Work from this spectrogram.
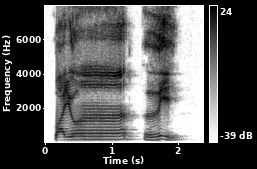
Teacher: وَيُنذِرَ، یہاں نون جو ہے ساکن ہے، نون ساکن کے بعد ذال آ رہا ہے حروف اخفا میں سے، تو یہاں پر 1 الف کی مقدار غنہ ہوگا نون ساکن کا اخفا. ذال بغیر سیٹی کے پڑھا جائے گا، اس کا مخرج ہے زبان کا سیدھا اوپر والے دانتوں کے کنارے، اندرونی کنارے سے لگے تو ذال پڑھا جاتا ہے.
